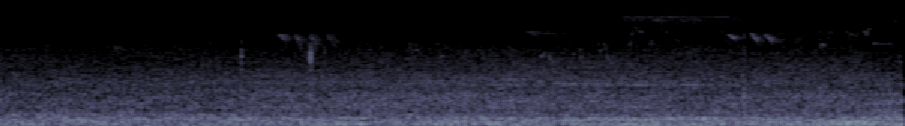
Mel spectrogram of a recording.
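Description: Quiet outdoor village ambience: a steady low background rumble with a few short, high bird chirps about two seconds in and again about five seconds in.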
